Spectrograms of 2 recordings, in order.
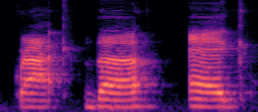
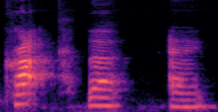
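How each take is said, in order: First: It is said in a flat, choppy robot voice. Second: It is said in an ordinary speaking voice. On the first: "Robot it" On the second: "Say it again"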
